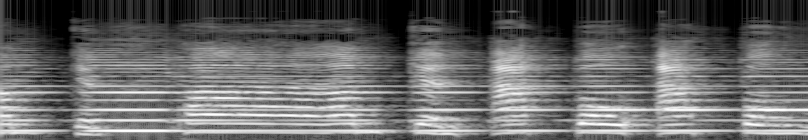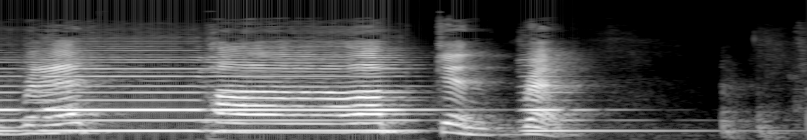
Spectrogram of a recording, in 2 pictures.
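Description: Violin bowed on the D string in the dotted-quarter-plus-eighth rhythm, long note then short note repeated, with a woman chanting 'pumpkin' in time with the notes. The last note fades out about seven seconds in.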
